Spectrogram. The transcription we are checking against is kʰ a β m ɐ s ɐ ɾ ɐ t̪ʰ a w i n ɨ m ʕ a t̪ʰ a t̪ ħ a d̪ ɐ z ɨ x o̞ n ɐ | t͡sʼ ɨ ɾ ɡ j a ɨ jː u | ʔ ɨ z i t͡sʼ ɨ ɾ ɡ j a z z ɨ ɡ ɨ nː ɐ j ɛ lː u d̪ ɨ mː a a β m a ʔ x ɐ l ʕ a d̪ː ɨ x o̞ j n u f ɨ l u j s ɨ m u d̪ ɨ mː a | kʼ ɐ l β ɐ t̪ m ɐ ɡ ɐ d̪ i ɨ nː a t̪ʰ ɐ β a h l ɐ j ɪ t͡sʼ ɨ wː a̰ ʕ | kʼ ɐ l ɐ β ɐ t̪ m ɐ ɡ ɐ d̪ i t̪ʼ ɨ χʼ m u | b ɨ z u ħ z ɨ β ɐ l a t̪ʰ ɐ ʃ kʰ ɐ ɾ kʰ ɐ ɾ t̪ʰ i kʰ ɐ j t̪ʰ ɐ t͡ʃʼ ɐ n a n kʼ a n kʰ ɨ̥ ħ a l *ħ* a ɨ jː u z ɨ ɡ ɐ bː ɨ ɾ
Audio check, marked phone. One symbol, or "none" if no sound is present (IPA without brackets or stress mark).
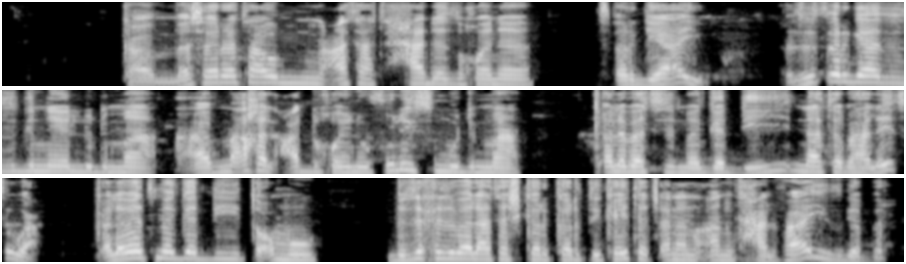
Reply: f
